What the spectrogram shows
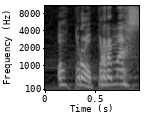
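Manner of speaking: impressed, excited delight. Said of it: "Mereka justru kayak seneng gitu".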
